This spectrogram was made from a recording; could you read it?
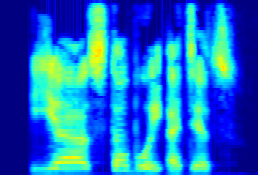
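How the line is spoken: Loud. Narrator (Russian): громко произнес Адриана

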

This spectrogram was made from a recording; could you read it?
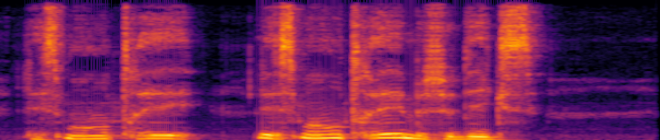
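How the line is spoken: Exclaiming. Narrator (French): s'écria la visiteuse

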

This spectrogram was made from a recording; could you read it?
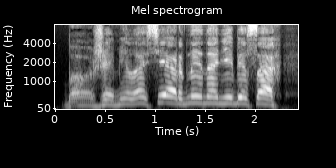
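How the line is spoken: Shouting. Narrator (Russian): закричал он

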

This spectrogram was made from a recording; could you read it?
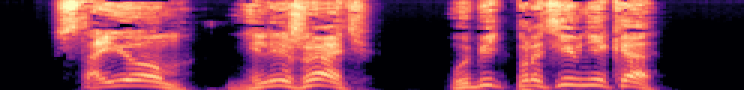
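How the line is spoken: Commander's shout. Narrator (Russian): кричал командир отряда

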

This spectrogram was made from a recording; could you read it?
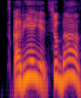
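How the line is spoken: Shout. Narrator (Russian): закричала Тамара

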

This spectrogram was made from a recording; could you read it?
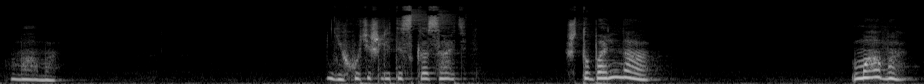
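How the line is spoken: Frightened quiet question. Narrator (Russian): Наташа испуганно тихо спросила

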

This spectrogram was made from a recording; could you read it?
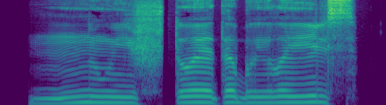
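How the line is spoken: Demanding growl, count. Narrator (Russian): требовательно рыкнул граф

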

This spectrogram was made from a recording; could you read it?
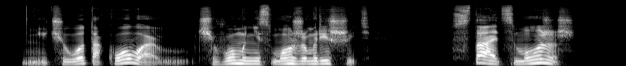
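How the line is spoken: Very tired voice. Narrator (Russian): голос звучит еще более устало, чем в начале осмотра

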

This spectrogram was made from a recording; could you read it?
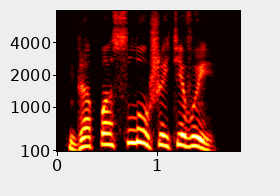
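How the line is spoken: Shouted. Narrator (Russian): крикнул я

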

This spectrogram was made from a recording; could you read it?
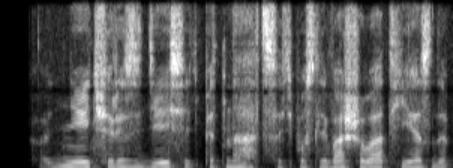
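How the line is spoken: Fake sobbing, daughter-in-law. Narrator (Russian): принялась рассказывать невестка, продолжая притворно всхлипывать

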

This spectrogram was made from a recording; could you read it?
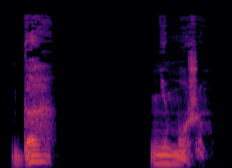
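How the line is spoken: Mother, soft but firm. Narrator (Russian): повторила мама мягко, но решительно

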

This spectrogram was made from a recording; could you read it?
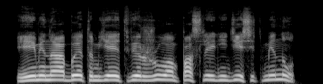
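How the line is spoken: Triumphant shout. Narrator (Russian): триумфально закричал Брюстер

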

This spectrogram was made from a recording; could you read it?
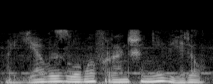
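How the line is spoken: Beggar's strangely quiet mutter. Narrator (Russian): странно тихо пробормотал нищий

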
